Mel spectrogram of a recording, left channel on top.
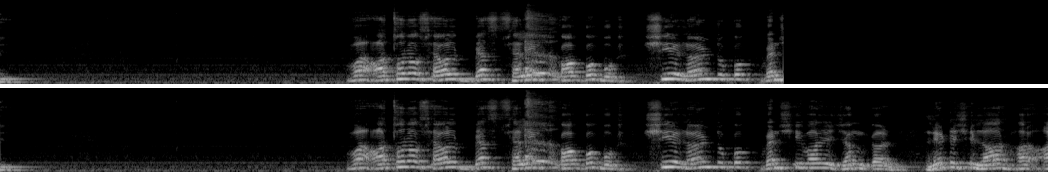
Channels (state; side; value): drops out; left; at 7.9 s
